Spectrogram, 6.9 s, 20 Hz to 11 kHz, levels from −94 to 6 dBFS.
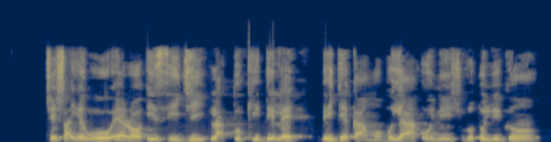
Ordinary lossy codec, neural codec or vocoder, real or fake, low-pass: AAC, 48 kbps; none; real; 7.2 kHz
